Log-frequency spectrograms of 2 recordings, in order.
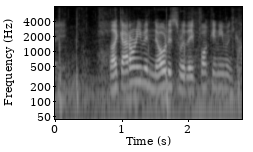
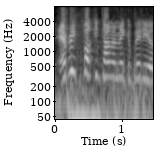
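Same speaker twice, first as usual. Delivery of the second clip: high, fast burst of annoyance; exasperated complaint; 8 semitones higher, 5 dB louder, faster than usual. Real, not acted. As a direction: burst out, fed up at being interrupted. Gamer annoyed by dad's call.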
